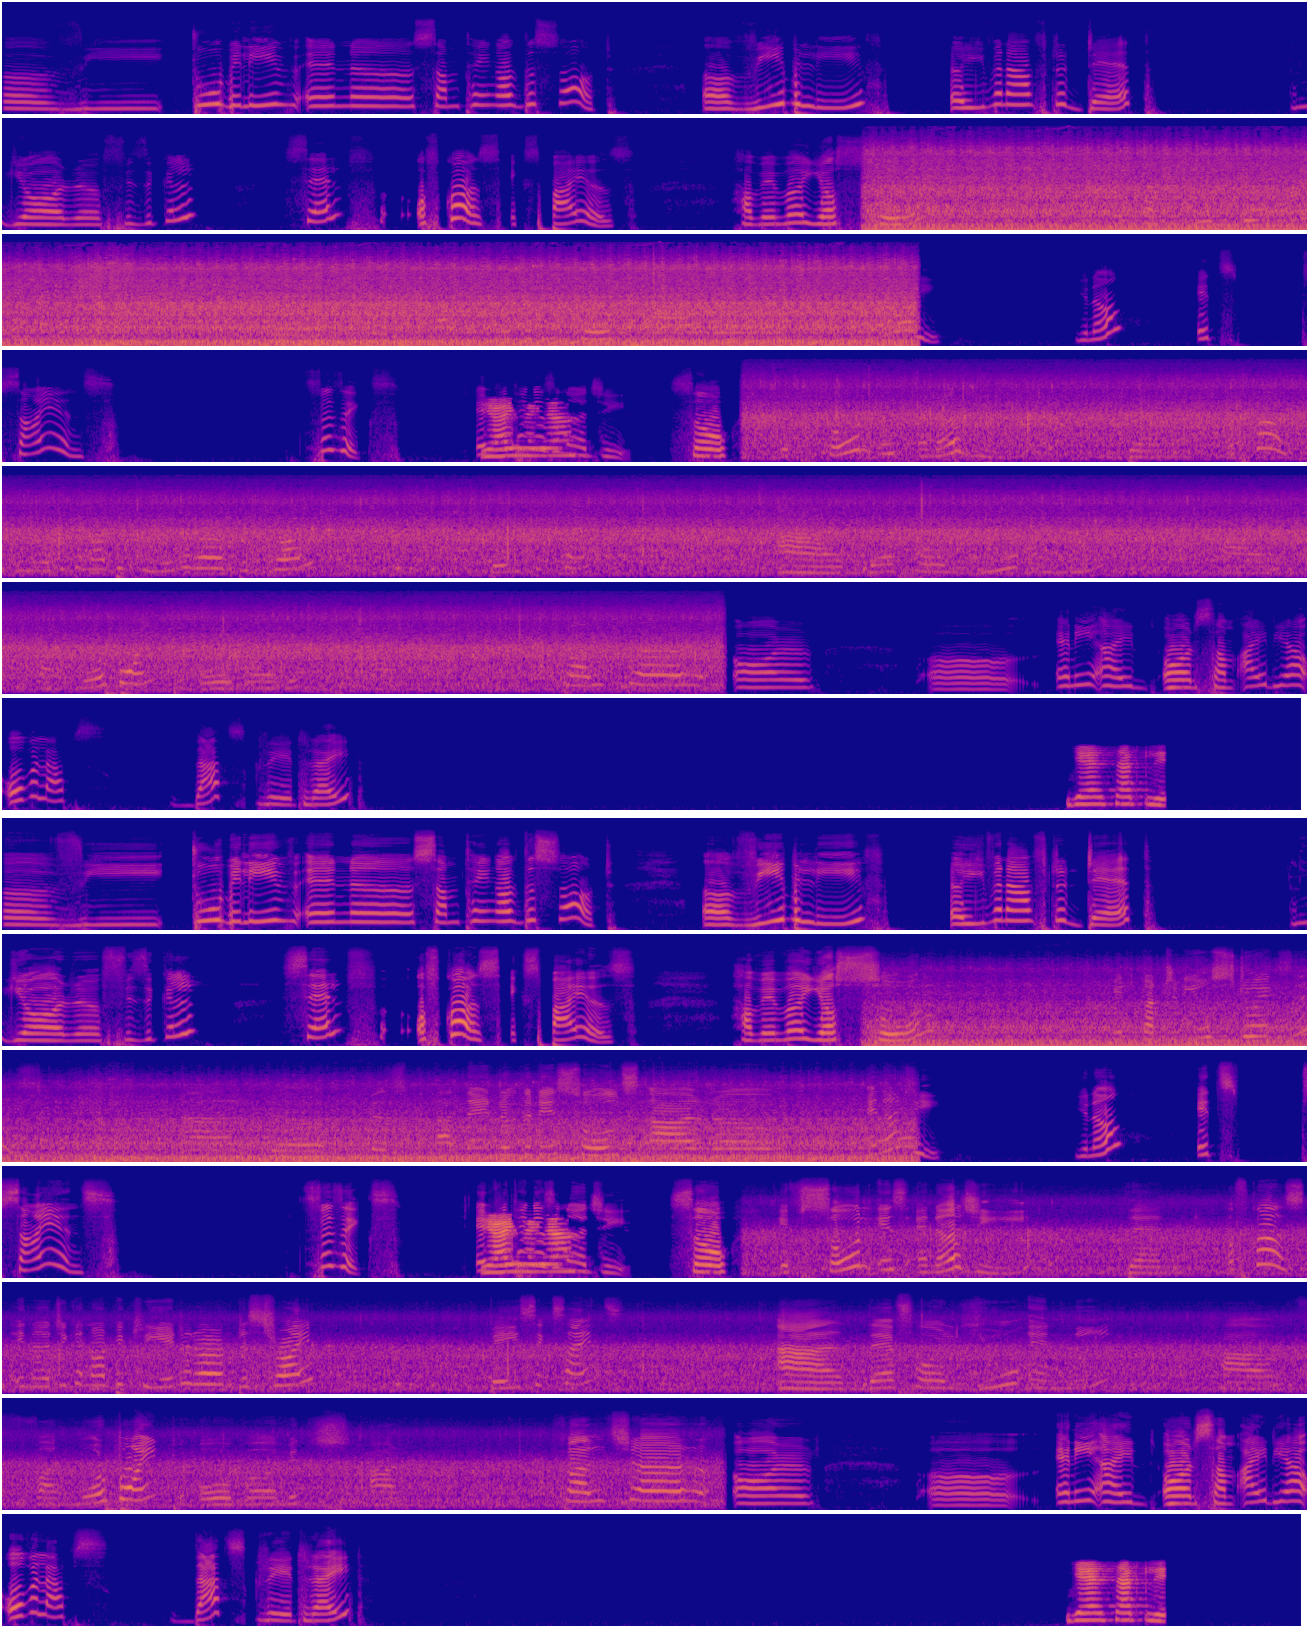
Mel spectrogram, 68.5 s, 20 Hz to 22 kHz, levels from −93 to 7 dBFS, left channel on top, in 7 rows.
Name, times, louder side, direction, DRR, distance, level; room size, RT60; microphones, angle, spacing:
voice 1, 0.0-4.4 5.2-6.6 7.1-8.6 9.7-11.2 11.9-12.6 12.9-14.5 15.3-16.8 18.1-19.9 20.9-25.4 26.1-26.6 27.6-28.0 28.5-28.8 29.3-30.2 31.7-32.3 32.9-34.0 34.4-34.8 35.2-37.1 37.6-41.5 42.5-43.6 45.0-47.5 48.1-48.9 49.1-50.1 50.4-52.0 53.1-55.0 55.9-56.6 56.8-59.4 60.0-61.3, right 4 dB, 80° right, 2.6 m, -39 dB
sound 1, 16.2-26.5, left 4 dB, 50° left, 1.1 m, -32 dB
voice 2, 33.0-33.7 66.7-67.5, right 6 dB, 50° right, 2.7 m, -31 dB
sound 2, 34.9-54.4, left 6 dB, 80° left, 6.4 m, -40 dB
head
